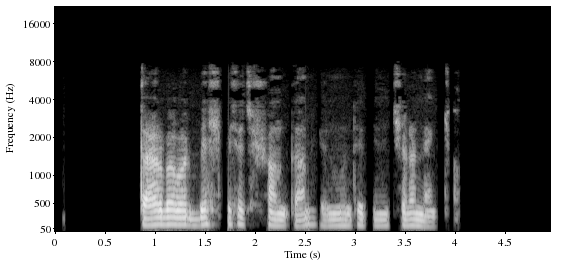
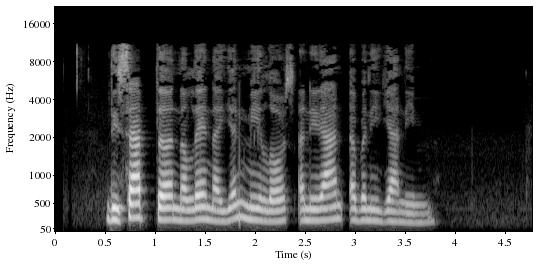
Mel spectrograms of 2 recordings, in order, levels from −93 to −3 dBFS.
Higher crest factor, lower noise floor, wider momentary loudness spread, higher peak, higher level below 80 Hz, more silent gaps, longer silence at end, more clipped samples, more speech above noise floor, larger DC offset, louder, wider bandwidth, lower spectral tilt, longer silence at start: about the same, 18 dB vs 20 dB; first, under -90 dBFS vs -68 dBFS; about the same, 11 LU vs 11 LU; about the same, -2 dBFS vs -2 dBFS; first, -54 dBFS vs -76 dBFS; first, 1.67-1.71 s, 3.13-3.17 s, 3.83-3.88 s vs none; about the same, 0.95 s vs 1 s; neither; first, over 72 dB vs 47 dB; neither; first, -19 LUFS vs -22 LUFS; second, 7.8 kHz vs 11.5 kHz; first, -7.5 dB/octave vs -4.5 dB/octave; first, 0.85 s vs 0.5 s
